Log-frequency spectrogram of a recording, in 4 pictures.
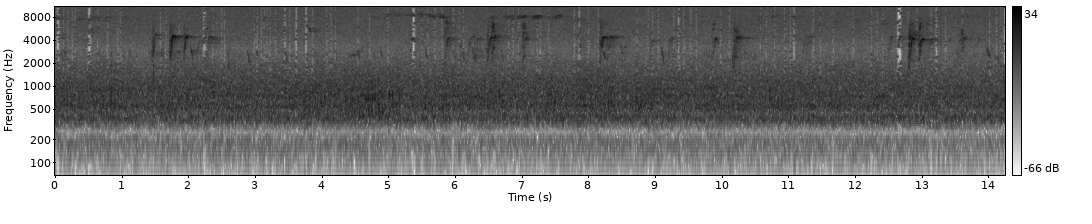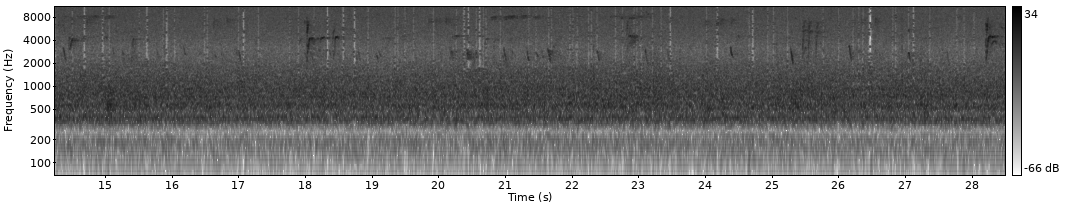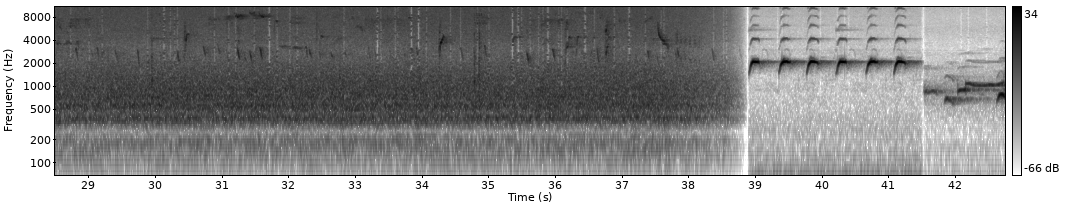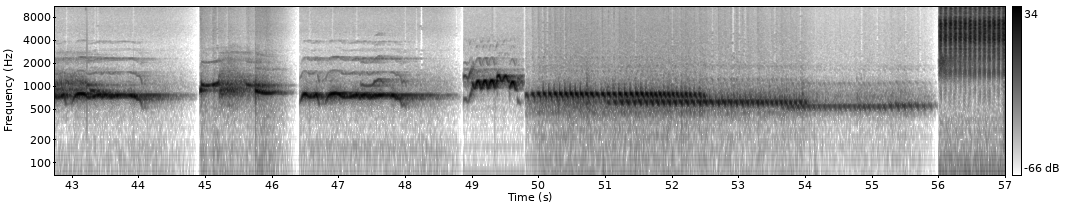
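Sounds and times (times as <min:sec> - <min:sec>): bird giving loud chirps: 0:56.0 - 0:57.0
birds chirping: 0:56.0 - 0:57.0.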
